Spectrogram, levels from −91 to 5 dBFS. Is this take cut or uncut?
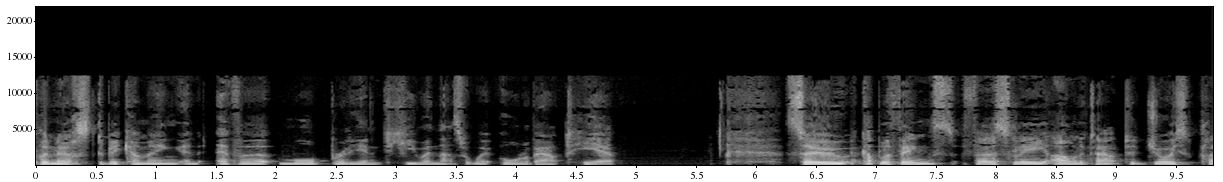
cut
